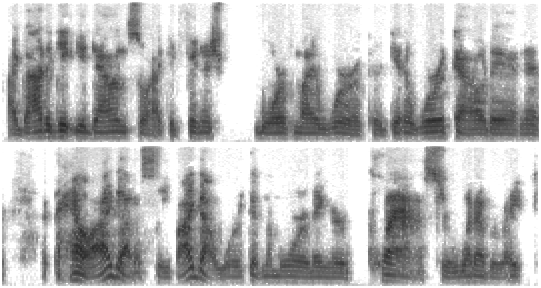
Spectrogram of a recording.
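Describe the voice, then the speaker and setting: A man's voice: on the low side, fairly even intonation, brisk, a bit bright, husky, no echo, highs cut off. A man co-hosting a workshop over a video call, telling a personal story in a candid, casual way with the odd swear word. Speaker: workshop co-host.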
